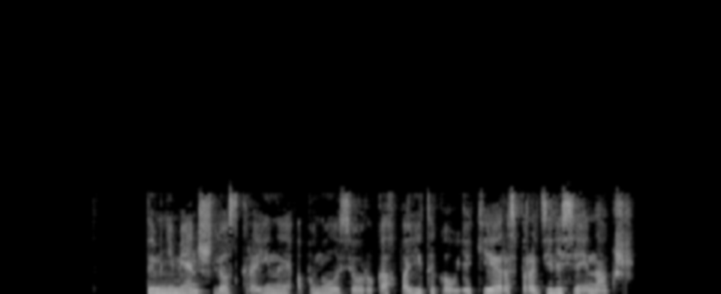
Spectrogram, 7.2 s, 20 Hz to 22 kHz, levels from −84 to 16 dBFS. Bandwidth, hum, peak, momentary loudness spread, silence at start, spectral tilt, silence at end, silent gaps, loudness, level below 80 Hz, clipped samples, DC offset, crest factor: 8.4 kHz; none; -8 dBFS; 7 LU; 1.45 s; -2.5 dB/octave; 0.9 s; none; -26 LUFS; -70 dBFS; under 0.1%; under 0.1%; 18 dB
